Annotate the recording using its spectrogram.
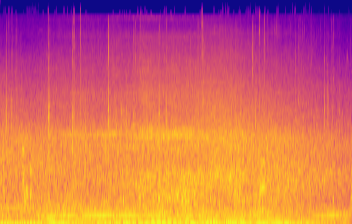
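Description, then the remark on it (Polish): Steady street traffic fills the scene at an intersection, with a car engine idling in a low, humming drone as the car stops to let pedestrians cross, beneath a continuous wash of road noise and wind, loud and unbroken throughout. “Samochód nas przepuszcza, przechodzimy przez skrzyżowanie kolejne.”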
